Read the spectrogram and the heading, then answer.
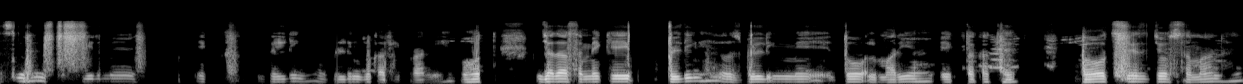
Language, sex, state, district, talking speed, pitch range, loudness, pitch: Hindi, male, Uttar Pradesh, Jyotiba Phule Nagar, 150 wpm, 120-135 Hz, -18 LUFS, 125 Hz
